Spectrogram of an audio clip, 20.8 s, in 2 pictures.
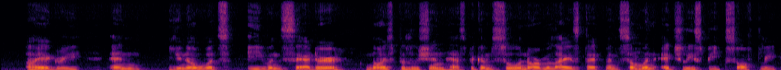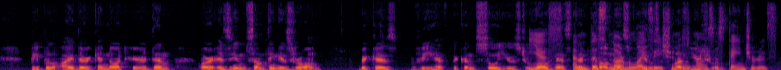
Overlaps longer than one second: present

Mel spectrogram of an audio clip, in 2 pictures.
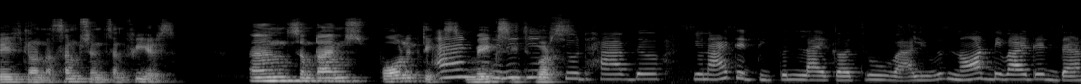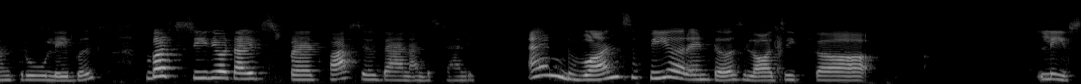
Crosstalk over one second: present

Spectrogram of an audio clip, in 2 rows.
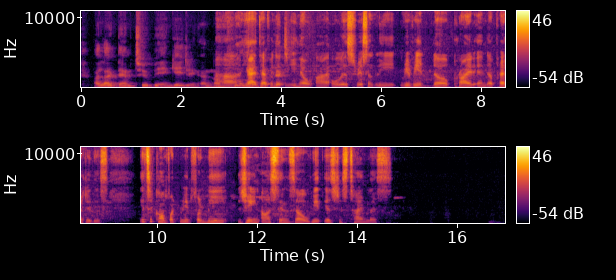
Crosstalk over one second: present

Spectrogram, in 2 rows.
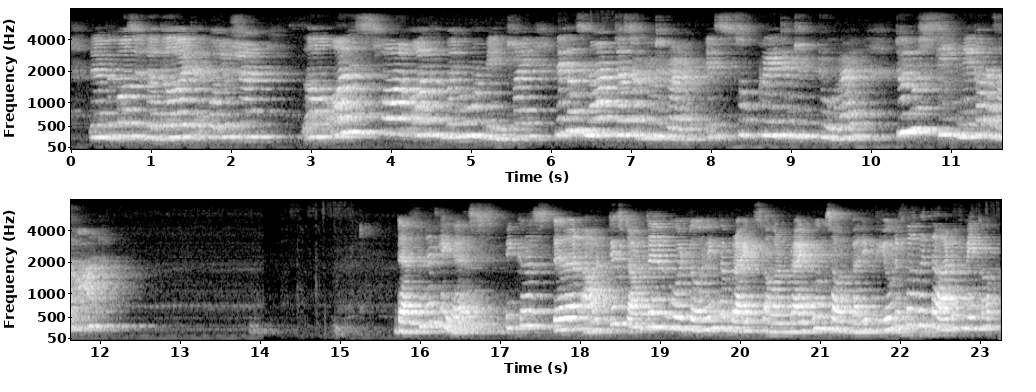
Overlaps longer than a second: none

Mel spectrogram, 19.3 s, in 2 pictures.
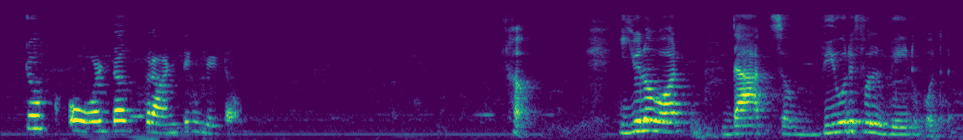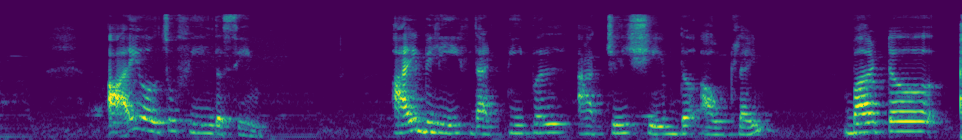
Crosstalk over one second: none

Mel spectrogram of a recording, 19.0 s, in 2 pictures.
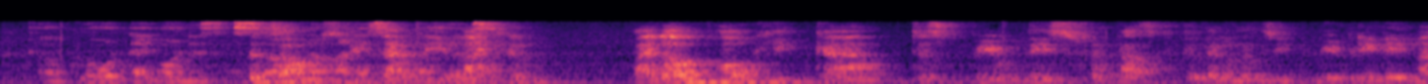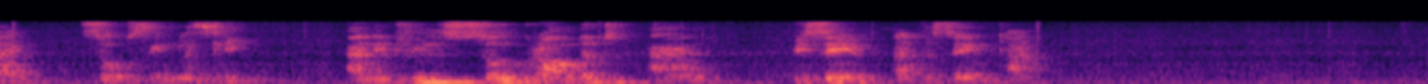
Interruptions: present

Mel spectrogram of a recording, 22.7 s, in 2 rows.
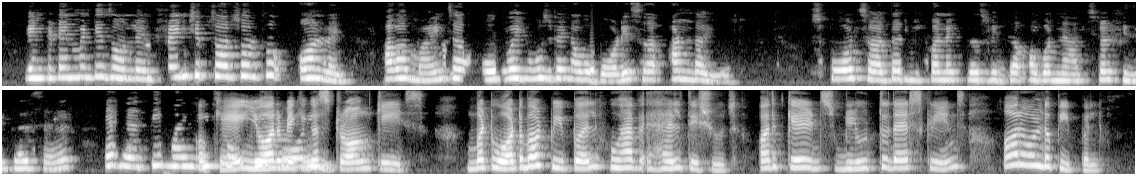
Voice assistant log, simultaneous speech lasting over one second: present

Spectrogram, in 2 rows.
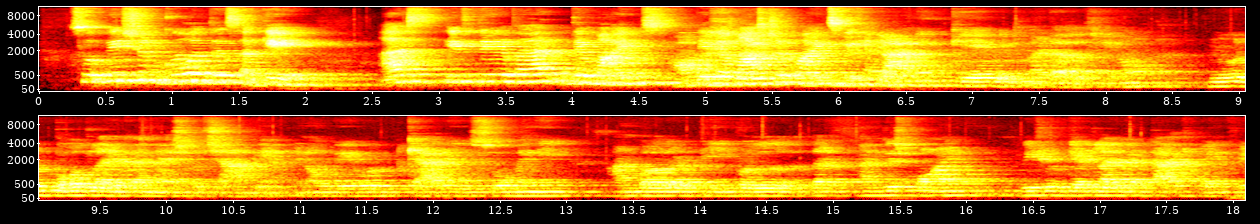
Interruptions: present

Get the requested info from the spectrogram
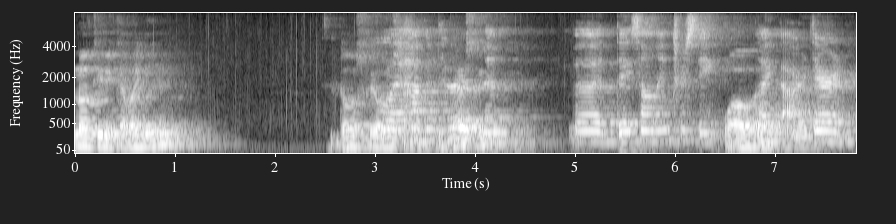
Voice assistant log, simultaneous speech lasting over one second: present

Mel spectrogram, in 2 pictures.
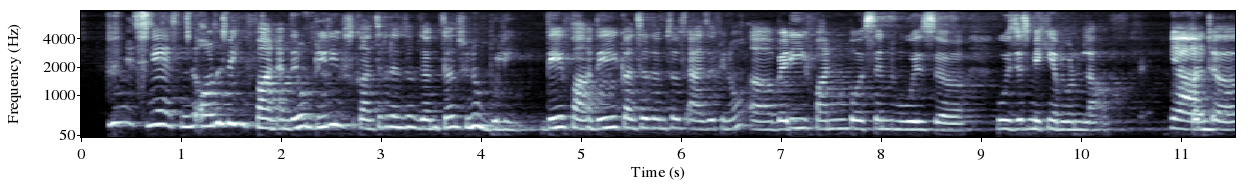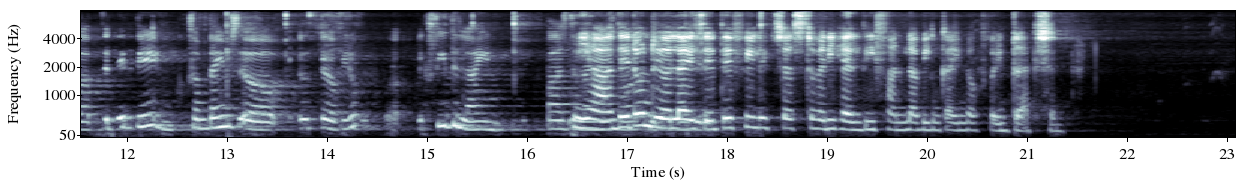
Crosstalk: present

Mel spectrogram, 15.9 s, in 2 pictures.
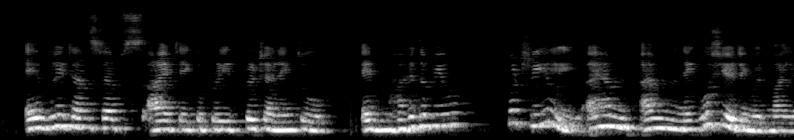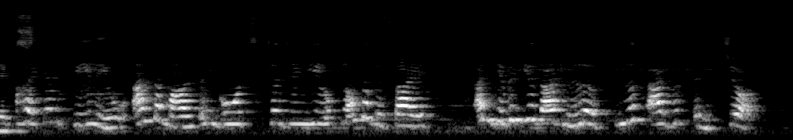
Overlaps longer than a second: none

